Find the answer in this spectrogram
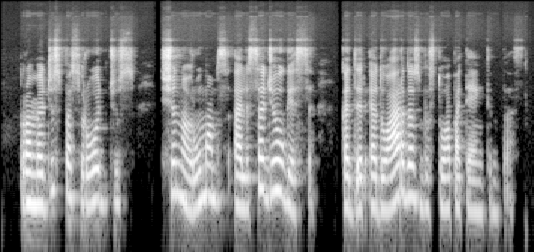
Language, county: Lithuanian, Panevėžys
